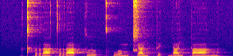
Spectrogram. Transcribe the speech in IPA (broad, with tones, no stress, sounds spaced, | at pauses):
kʰ r aː˨˩ k r aː˦˥ t̚ k l u˥˩ ʔ kʰ w o˨˩ m t͡ɕ a˦˥ j p e˨˩ k̚ j a˧ j p a˧ n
